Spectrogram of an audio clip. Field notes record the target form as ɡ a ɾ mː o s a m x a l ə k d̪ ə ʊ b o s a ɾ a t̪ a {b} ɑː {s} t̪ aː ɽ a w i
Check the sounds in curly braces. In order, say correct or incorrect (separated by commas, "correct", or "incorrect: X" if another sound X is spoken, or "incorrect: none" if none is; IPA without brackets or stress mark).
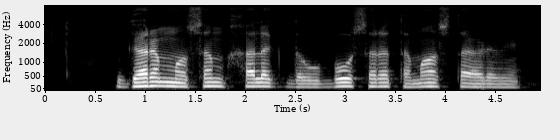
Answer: incorrect: m, correct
